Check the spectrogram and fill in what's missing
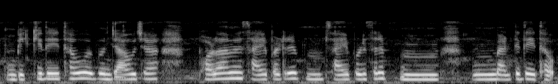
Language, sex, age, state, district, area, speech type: Odia, female, 18-30, Odisha, Jagatsinghpur, rural, spontaneous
